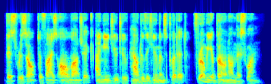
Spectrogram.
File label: upset; fertig classic games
